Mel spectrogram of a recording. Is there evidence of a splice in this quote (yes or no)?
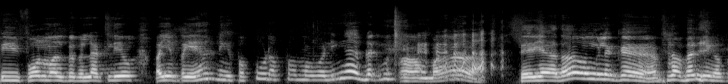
no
